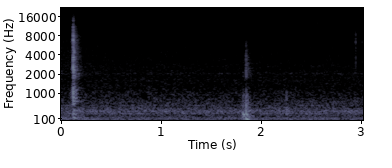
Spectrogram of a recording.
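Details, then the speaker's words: Budget amplifier board on a bench power supply, no signal source, quiet room: a sharp pop then a softer pop when switched off, no hum between; it gives three pops at turn-on. "it makes a light pop when I turn it off."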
